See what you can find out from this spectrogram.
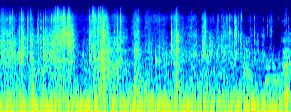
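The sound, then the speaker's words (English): A book page is accidentally torn while turning to a passage during a sermon: faint paper crinkling and rustling with a few short, sharp rips, no talk. “Did I tear my book? I did.”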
